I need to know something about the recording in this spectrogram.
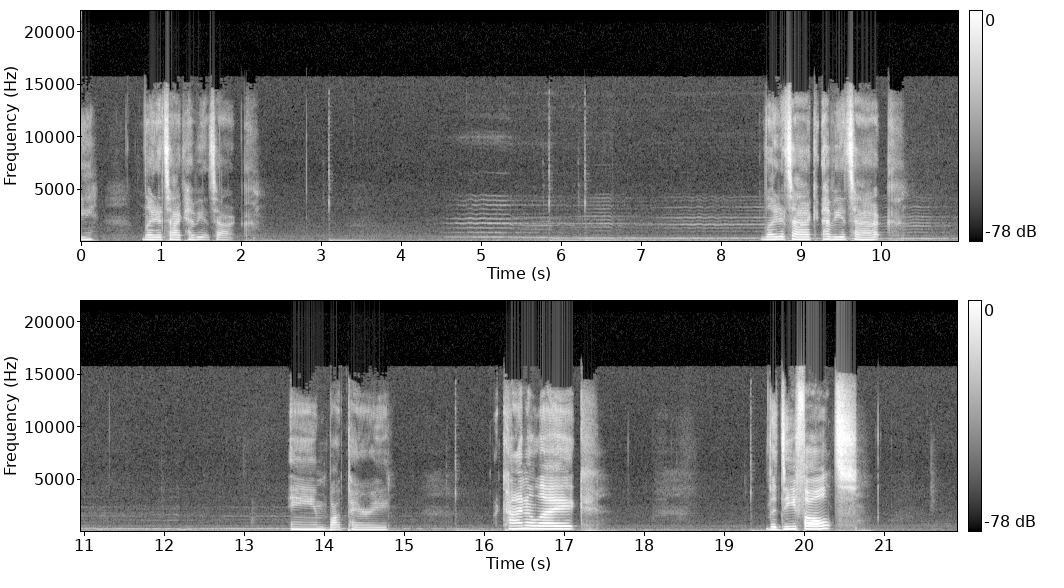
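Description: Controller buttons click softly.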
